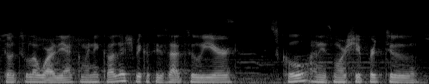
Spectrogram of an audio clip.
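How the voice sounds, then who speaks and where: A man's voice: fairly low pitch, fairly even intonation, fairly quick, a little mellow, faint music behind. A man from Bogota speaking English with a Colombian Spanish accent in an interview, hesitant with frequent "eh". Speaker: film student.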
